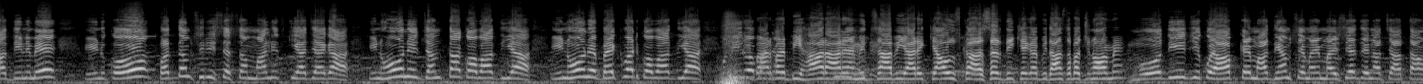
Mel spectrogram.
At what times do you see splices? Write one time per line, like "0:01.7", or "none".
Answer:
0:01.5
0:07.1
